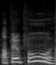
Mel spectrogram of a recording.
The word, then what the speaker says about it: apropos: Apropos, det er stum S der. Det er verdt å merke seg hvis du f.eks. har norsktentamen i dag. Ja, god norsktentamen. hvis det er muntlig, så uttaler man ikke S-en i apropos.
